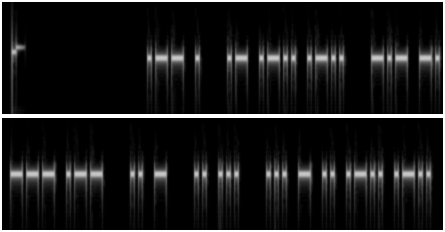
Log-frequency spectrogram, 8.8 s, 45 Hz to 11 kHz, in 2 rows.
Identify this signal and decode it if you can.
Morse code, heard as a keyed tone, about 32 wpm, 700 Hz. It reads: WE ALL KNOW IT IS STILL
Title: Sentences from Top 1000 Words - Review Part 1 - 30wpm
